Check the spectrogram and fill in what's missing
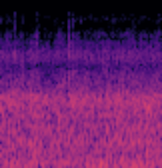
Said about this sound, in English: See, it's raining now.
